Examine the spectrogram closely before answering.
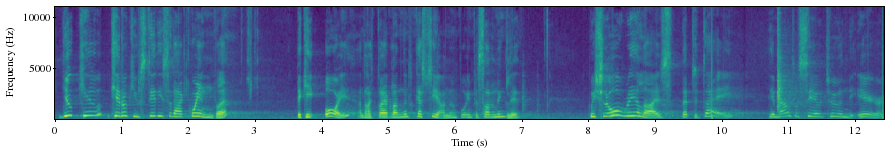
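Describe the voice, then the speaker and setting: A woman from New Zealand with a New Zealand accent giving a conference lecture, speaking in short phrases and pausing for an interpreter. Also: sits high, expressive, darkish tone. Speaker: conference speaker, plant ecologist. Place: large conference hall. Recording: long hall reverb, faint noise.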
